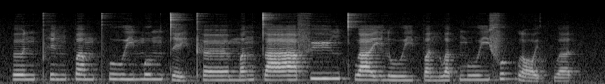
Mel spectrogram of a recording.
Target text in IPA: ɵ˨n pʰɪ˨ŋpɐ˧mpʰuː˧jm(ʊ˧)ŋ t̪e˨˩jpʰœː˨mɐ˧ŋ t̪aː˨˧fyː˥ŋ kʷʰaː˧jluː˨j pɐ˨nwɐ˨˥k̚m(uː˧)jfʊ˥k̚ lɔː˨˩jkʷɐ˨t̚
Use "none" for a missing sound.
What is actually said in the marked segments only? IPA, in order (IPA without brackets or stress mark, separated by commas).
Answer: ʊ˧, uː˧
